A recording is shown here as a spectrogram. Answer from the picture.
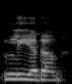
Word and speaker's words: Liadan: yeah um it is is her name liadan or yeah that's how they uh pronounce it but i i don't do it i don't know yeah i i can and i i don't think i said her sister's name right but i did not remember is it nev yeah no me name me how they pronounce it maybe it was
